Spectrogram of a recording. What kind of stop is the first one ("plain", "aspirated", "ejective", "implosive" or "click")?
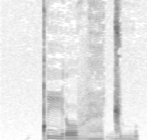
click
